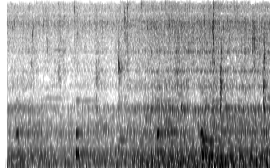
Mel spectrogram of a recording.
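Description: Small tabletop water fountain trickling faintly, water falling into its basin with a few light plinks of drops.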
